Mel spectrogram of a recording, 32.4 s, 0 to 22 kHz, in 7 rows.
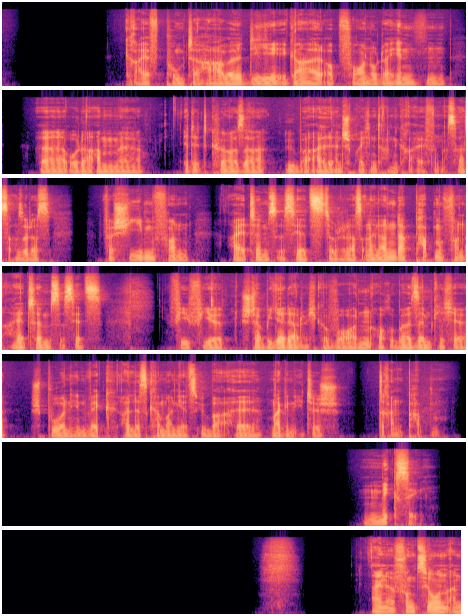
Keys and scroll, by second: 22.0 super+Tab.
